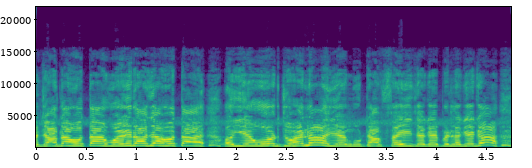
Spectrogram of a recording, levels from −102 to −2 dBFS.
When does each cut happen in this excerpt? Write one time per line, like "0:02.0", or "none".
none

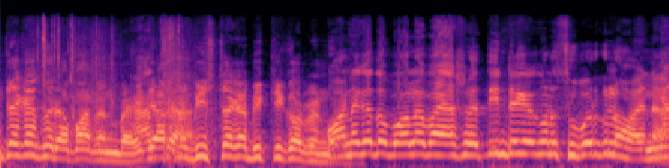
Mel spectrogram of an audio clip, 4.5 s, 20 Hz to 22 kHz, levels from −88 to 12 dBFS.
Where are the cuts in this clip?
none

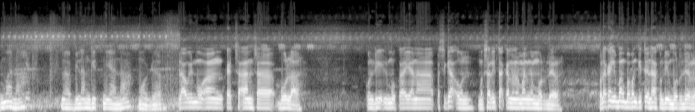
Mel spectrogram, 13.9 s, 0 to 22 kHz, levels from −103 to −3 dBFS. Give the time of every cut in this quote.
0:03.6

